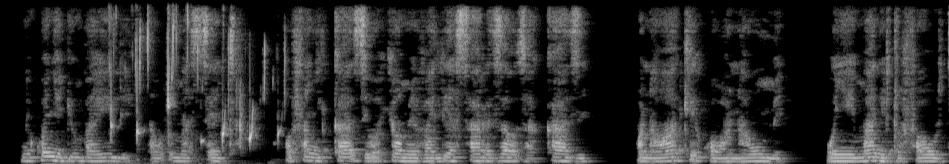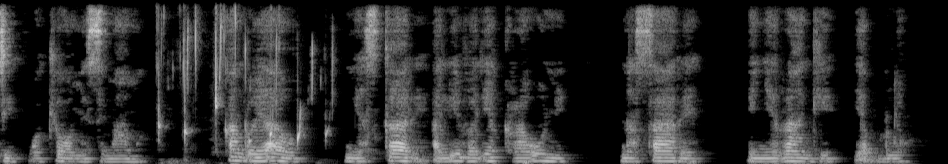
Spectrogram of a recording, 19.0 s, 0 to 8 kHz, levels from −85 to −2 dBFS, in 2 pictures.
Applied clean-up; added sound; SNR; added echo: classical method WPE with log-MMSE.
